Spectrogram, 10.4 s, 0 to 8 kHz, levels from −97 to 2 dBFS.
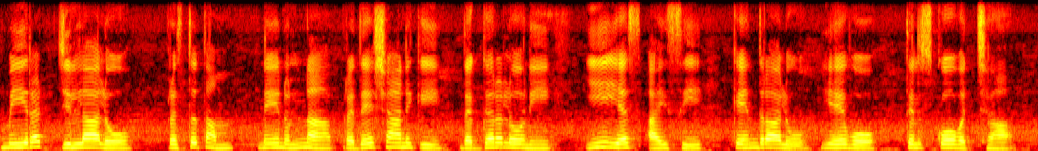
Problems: constant background noise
